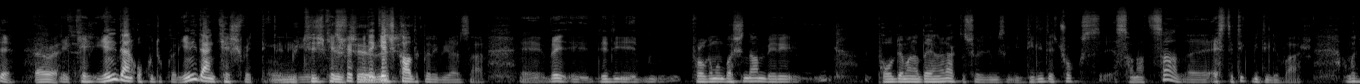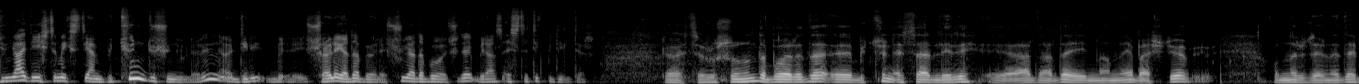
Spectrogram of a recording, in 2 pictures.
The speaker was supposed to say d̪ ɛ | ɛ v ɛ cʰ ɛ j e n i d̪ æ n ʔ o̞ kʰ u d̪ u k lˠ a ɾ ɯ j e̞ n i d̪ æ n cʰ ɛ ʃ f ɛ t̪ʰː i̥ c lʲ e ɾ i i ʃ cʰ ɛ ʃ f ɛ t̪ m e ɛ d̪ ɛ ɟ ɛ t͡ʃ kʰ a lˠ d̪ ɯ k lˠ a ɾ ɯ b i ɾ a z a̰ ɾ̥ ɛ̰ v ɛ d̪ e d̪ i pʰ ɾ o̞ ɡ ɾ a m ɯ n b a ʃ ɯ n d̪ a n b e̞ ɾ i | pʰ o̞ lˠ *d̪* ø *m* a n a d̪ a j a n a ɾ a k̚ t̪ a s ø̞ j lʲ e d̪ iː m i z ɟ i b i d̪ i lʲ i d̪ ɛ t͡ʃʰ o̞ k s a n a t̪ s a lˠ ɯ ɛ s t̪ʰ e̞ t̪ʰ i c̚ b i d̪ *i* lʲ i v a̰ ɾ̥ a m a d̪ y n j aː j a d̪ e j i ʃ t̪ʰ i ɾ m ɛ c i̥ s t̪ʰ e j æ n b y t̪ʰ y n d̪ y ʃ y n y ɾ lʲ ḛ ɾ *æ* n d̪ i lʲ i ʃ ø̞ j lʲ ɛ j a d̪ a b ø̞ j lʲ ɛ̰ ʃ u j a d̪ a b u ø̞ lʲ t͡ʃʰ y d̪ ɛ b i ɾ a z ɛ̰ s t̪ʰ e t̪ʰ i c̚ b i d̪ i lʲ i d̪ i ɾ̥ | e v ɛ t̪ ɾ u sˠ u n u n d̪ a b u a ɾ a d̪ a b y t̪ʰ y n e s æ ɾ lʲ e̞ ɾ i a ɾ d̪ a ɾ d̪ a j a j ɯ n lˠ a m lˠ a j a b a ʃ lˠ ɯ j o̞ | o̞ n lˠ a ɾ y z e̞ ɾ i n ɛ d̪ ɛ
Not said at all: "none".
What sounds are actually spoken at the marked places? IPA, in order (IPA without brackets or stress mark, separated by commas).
d̪, m, i, i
